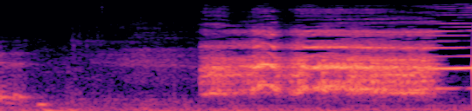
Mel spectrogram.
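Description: A rooster crowing once, starting about a second in, a harsh call that ends on a held, clearer note.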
